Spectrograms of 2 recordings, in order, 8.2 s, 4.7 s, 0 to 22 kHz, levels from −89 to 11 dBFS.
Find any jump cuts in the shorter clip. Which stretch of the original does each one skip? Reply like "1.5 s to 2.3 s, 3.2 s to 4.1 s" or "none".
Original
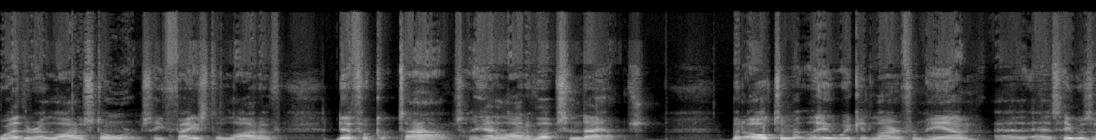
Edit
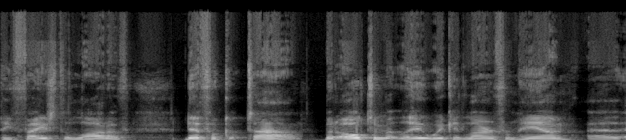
3.4 s to 5.3 s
